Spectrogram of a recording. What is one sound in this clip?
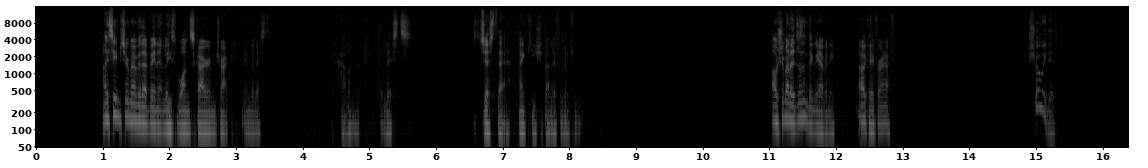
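A man talks calmly and close into a microphone, with pauses.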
